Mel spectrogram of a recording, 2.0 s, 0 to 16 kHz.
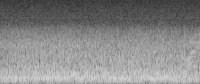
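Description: Top Fuel dragster's supercharged, nitromethane-burning V8 running on the starting line, a steady droning note that falls slightly in pitch, as heard through an old TV broadcast soundtrack.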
